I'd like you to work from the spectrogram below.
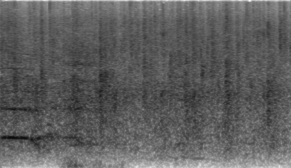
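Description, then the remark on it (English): A group of children clapping their hands together, a dense, steady patter of many claps filling the whole stretch at an even, fairly loud level, with a brief tone at the start. “Let's all clap our hands, boys and girls.”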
